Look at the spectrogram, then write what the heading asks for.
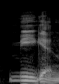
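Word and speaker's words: Meaghan: actually joined the military her name is Megan but it's spelled Megan like m-e-a-g-h-a-n yeah but Megan to me I'm like m-e-g-a right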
